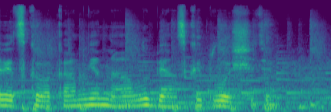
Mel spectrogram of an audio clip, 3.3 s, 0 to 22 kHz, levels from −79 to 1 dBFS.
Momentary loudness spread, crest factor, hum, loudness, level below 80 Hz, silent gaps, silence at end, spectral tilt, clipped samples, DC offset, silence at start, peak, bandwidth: 9 LU; 16 dB; none; -21 LUFS; -42 dBFS; none; 0 s; -5 dB/octave; under 0.1%; under 0.1%; 0 s; -6 dBFS; 18 kHz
